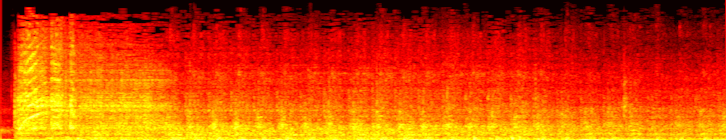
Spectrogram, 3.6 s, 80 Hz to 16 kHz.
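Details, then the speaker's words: Honda Supremo with heavy cargo sidecar, nearly 2 years old, properly broken in: low, even thumping idle with steady beat, no knocks or rattles; quiet, healthy engine. "Yan yung tunog, yan yung under ngayon ng aking Raptor, ang aking Honda Supremo. So magto 2 years na pala to, Idol Joseph. Pero tignan mo naman kung gaano katahimik yung makina."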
